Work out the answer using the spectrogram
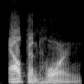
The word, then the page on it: alpenhorn: American English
